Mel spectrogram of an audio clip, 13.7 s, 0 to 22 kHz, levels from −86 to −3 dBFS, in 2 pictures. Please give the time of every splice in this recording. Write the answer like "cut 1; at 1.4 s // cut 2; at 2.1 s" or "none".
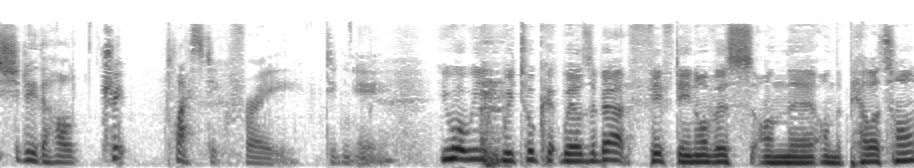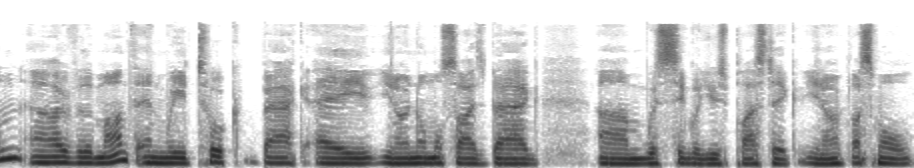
none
